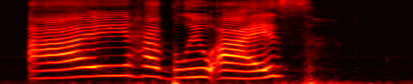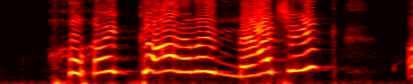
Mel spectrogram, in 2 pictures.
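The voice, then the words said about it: Yelling. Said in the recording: “I'm yelling”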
